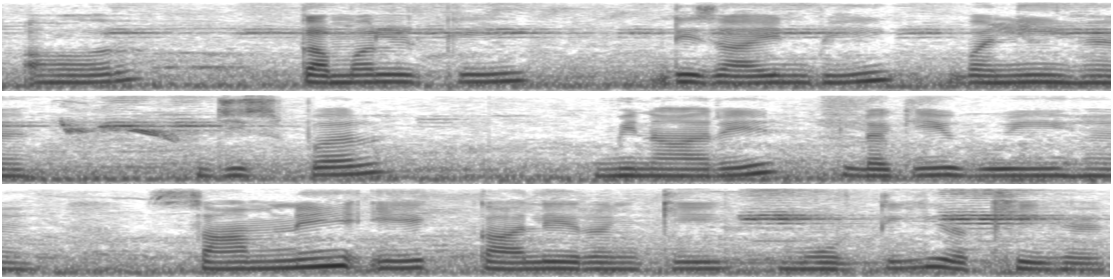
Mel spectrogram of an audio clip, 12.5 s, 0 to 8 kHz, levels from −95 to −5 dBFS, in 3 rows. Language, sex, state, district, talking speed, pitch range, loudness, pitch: Hindi, female, Uttar Pradesh, Budaun, 100 wpm, 180-200 Hz, -34 LUFS, 190 Hz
